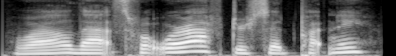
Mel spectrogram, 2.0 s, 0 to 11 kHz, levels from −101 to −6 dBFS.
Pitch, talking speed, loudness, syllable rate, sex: 220 Hz, 210 wpm, -15 LUFS, 5.7 syllables/s, female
